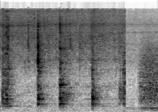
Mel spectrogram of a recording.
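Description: Vegetables for veg manchurian being stirred in a hot pan, with several distinct scraping strokes of a spoon at a steady rhythm over a continuous frying sizzle.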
